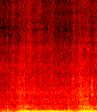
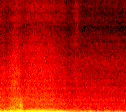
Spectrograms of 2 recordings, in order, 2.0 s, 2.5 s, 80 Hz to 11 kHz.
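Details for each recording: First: VW Polo 1.2 TSI R Line, 105,000 miles, before repair, no error codes, runs rougher when warm; revs climb, hang, jump and bog instead of settling, owner suspects a faulty throttle body or vacuum leak. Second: VW Polo 1.2 TSI that previously idled roughly, worse when warm, after a smoke test and replacing the throttle body and HT leads: a quick rev blip drops straight back to a smooth idle without sticking, and it no longer misfires.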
